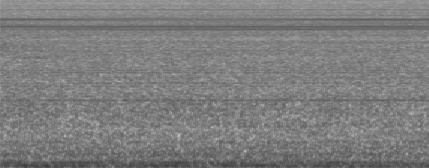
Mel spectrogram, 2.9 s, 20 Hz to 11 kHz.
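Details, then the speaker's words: Golf cart battery charger while charging: a low steady buzz with clicks as the needle swings from 0 to 10, drops back to 0 for a couple of seconds, then returns to the charging level. Charger working normally. "you'll hear it buzz and it'll click this little needle will go from 0 to 10 and then it'll go back to 0 for a couple seconds then it goes back to the charging level that"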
